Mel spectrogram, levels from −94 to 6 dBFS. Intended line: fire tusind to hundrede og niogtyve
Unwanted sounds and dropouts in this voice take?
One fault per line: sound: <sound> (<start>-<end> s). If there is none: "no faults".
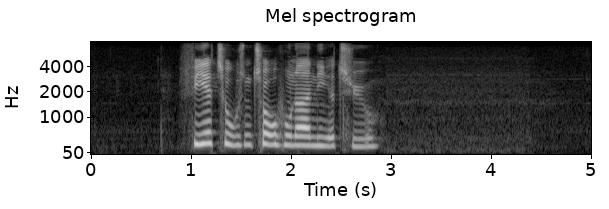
no faults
